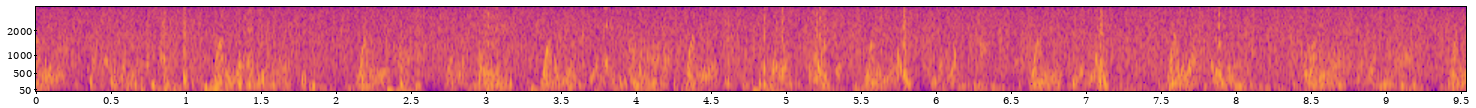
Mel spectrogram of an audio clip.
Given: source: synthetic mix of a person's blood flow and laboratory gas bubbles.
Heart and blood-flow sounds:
Doppler ultrasound of blood flow; precordium
0.31-0.69 s: bubbles
0.71-1.07 s: bubbles
1.31-1.71 s: bubbles
1.73-1.90 s: bubbles
2.38-2.58 s: bubbles
2.88-3.31 s: bubbles
3.50-3.66 s: bubbles
3.77-4.25 s: bubbles
4.58-5.42 s: bubbles
5.71-5.87 s: bubbles
5.96-6.01 s: bubbles
6.08-6.34 s: bubbles
6.50-6.55 s: bubbles
6.76-6.95 s: bubbles
7.04-7.19 s: bubbles
7.76-8.14 s: bubbles
8.34-8.75 s: bubbles
8.92-9.22 s: bubbles
From the record:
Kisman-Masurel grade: 343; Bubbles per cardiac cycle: rolling drumbeat, 9 or more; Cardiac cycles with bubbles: 100%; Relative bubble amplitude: loud (0.450 to 0.775); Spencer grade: 3 (all of the cardiac periods contain showers or single bubble signals, but not dominating or overriding the cardiac motion signals); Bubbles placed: only in the low amplitude regions of the cardiac cycle

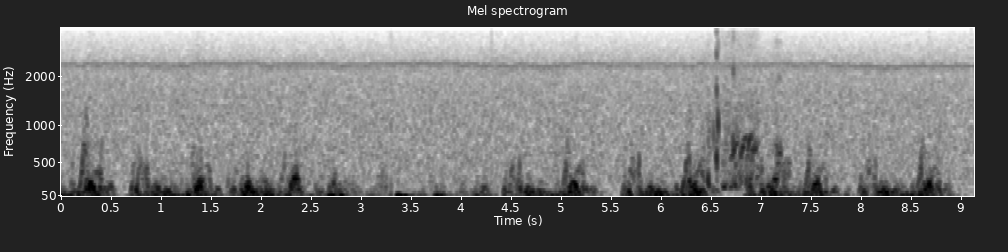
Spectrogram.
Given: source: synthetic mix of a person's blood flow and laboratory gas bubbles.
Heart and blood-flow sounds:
Doppler ultrasound of blood flow; precordium
6.48-7.35 s: bubbles
From the record:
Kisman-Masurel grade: 223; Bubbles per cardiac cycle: several, 3 to 8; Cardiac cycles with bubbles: 10 to 50%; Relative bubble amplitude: loud (0.450 to 0.775); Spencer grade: 2 (many but less than half of the cardiac periods contain bubble signals, singularly or in groups); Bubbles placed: only in the low amplitude regions of the cardiac cycle

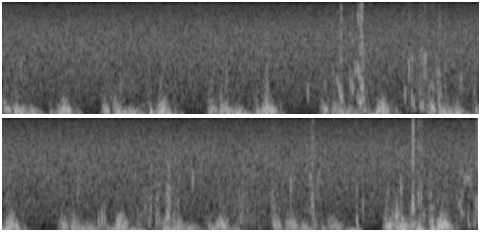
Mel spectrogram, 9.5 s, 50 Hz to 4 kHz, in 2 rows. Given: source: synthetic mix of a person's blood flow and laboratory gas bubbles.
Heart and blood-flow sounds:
Doppler ultrasound of blood flow; precordium
3.02-3.10 s: bubbles
3.21-3.27 s: bubbles
3.31-3.69 s: bubbles
3.99-4.45 s: bubbles
4.53-4.63 s: bubbles
5.64-5.83 s: bubbles
5.93-6.00 s: bubbles
6.17-6.24 s: bubbles
6.65-6.71 s: bubbles
6.92-7.03 s: bubbles
7.44-7.54 s: bubbles
7.83-7.95 s: bubbles
8.27-8.41 s: bubbles
8.81-9.11 s: bubbles
9.29-9.54 s: bubbles
From the record:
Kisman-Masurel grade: 232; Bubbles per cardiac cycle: several, 3 to 8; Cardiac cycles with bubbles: 50 to 99%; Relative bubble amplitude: moderate (0.250 to 0.450); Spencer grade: 3 (all of the cardiac periods contain showers or single bubble signals, but not dominating or overriding the cardiac motion signals); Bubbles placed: only in the low amplitude regions of the cardiac cycle

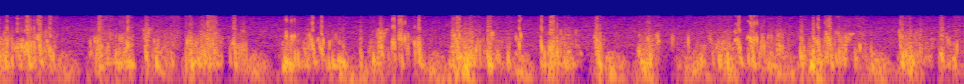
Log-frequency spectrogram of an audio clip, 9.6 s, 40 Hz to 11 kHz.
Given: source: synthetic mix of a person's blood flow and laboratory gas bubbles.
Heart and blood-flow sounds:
Doppler ultrasound of blood flow; precordium
0.00-0.60 s: bubbles
0.90-1.38 s: bubbles
1.44-1.83 s: bubbles
1.88-2.26 s: bubbles
2.29-2.50 s: bubbles
2.84-3.52 s: bubbles
3.62-3.66 s: bubbles
3.72-4.29 s: bubbles
4.50-5.26 s: bubbles
5.40-5.84 s: bubbles
5.94-6.17 s: bubbles
6.38-6.63 s: bubbles
6.73-6.78 s: bubbles
6.87-7.89 s: bubbles
7.99-8.76 s: bubbles
9.00-9.38 s: bubbles
9.40-9.62 s: bubbles
From the record:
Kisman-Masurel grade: 342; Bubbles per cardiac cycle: rolling drumbeat, 9 or more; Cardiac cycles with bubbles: 100%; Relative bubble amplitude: moderate (0.250 to 0.450); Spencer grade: 3 (all of the cardiac periods contain showers or single bubble signals, but not dominating or overriding the cardiac motion signals); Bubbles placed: anywhere in the cardiac cycle

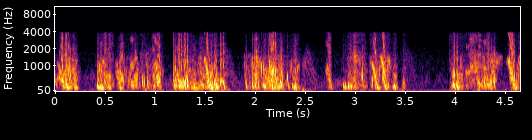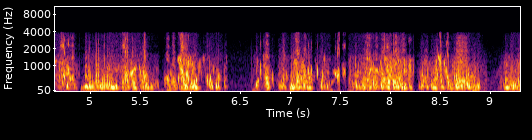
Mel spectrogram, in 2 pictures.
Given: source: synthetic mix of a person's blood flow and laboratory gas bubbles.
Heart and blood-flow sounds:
Doppler ultrasound of blood flow; subclavian vein
0.00-0.26 s: bubbles
0.39-1.09 s: bubbles
1.19-1.74 s: bubbles
1.87-2.52 s: bubbles
2.69-2.80 s: bubbles
2.85-3.44 s: bubbles
3.46-3.53 s: bubbles
3.94-5.70 s: bubbles
5.74-6.39 s: bubbles
6.62-8.24 s: bubbles
8.26-8.93 s: bubbles
9.11-9.31 s: bubbles
From the record:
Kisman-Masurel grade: 444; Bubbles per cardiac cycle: continuous sound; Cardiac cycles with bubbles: 100%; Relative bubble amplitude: maximal (0.775 to 0.999); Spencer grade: 4 (maximum detectable bubble signal sounding continuously throughout systole and diastole of every cardiac period, and overriding the amplitude of the normal cardiac signals); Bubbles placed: anywhere in the cardiac cycle

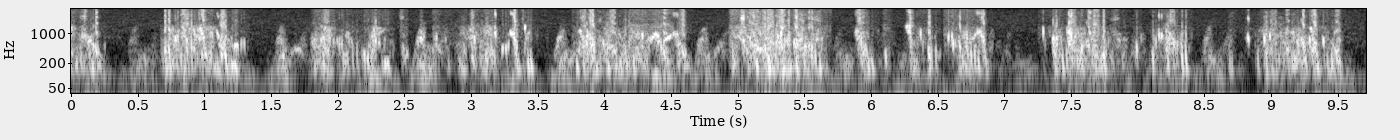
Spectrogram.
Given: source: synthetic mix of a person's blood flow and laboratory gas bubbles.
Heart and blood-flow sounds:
Doppler ultrasound of blood flow; precordium
0.00-0.27 s: bubbles
0.67-1.35 s: bubbles
1.79-2.44 s: bubbles
2.47-2.56 s: bubbles
2.71-3.52 s: bubbles
3.77-4.67 s: bubbles
4.93-5.71 s: bubbles
5.88-6.20 s: bubbles
6.25-6.93 s: bubbles
7.26-7.95 s: bubbles
7.97-8.07 s: bubbles
8.10-8.43 s: bubbles
8.68-8.76 s: bubbles
8.80-9.56 s: bubbles
From the record:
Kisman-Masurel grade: 444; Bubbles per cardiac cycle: continuous sound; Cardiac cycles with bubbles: 100%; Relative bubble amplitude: maximal (0.775 to 0.999); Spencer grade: 4 (maximum detectable bubble signal sounding continuously throughout systole and diastole of every cardiac period, and overriding the amplitude of the normal cardiac signals); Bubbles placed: only in the low amplitude regions of the cardiac cycle

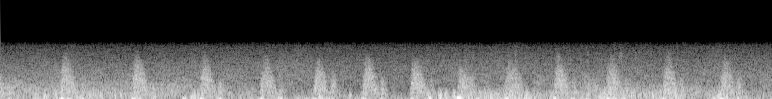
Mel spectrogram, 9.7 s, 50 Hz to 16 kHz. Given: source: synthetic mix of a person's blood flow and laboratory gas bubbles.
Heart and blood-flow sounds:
Doppler ultrasound of blood flow; subclavian vein
no bubbles
From the record:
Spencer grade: 0 (complete lack of bubble signals)

